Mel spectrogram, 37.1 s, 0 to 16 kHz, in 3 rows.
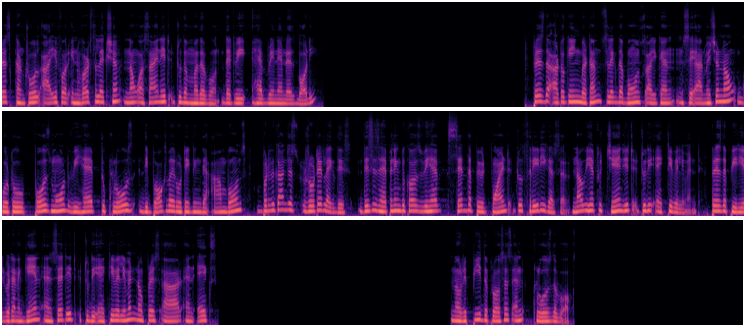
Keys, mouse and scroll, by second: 1.0 ctrl+i, 3.7 click, 4.5-5.3 middle drag, 6.0-8.0 drag, 8.0 scroll down 1, 8.2 middle click, 9.6 click, 11.7 click, 13.0-15.3 drag, 15.3-17.2 middle drag, 17.2 click, 17.6 shift+middle click, 17.7 r, 20.9 ., 27.8 r, 32.8 scroll down 1, 33.2-34.5 middle drag, 34.5 click, 35.9 r.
